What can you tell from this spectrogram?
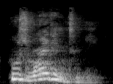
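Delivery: Harry confronts his uncle; demanding boy. A narrator's reading. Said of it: "said Harry".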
